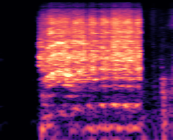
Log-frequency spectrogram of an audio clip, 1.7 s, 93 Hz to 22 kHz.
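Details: 1970 Chevy Camaro SS 350 that had sat too long on old fuel, fuel pump being primed: a brief one-second crank that never fires, then silence; cranks but no start, fuel later confirmed reaching the carburetor.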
